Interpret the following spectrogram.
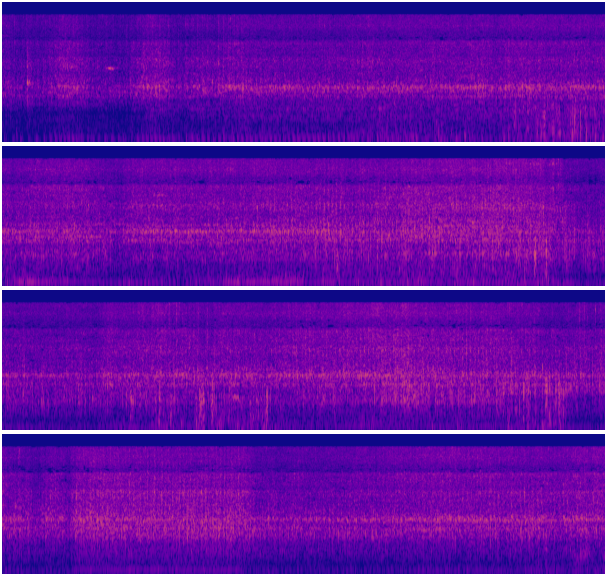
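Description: A vehicle engine running steadily, its low hum shifting in pitch a few times, under a constant high drone.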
